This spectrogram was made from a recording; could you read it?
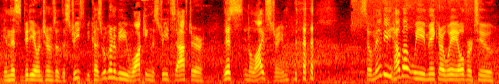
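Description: A man chatting casually while walking a city street and filming a vlog, relaxed and often laughing. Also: on the high side. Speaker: vlogger. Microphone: handheld gimbal camera. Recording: loud street and traffic noise. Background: passing traffic.

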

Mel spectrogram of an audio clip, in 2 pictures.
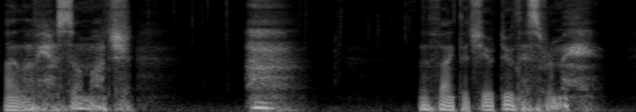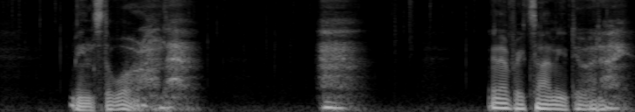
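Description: A man playing a weary, tender immortal lover in an intimate ASMR roleplay, murmuring haltingly with sighs, close to the microphone. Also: expressive, no room sound, heavily acted. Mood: tender, drowsy. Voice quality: very deep, gravelly, breathy. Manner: halting, murmured, sighing delivery. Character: weary, tender adult male immortal being soothed by a lover. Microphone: close dry microphone.

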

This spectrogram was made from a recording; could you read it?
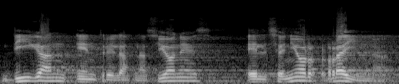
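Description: A man's voice: mid-range voice, lively intonation, drawn-out words, a little hiss or hum. An older man, solemnly reading scripture as a lay reader at a lectern. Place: large brick church. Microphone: lectern gooseneck microphone. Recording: echoey church, long reverb.

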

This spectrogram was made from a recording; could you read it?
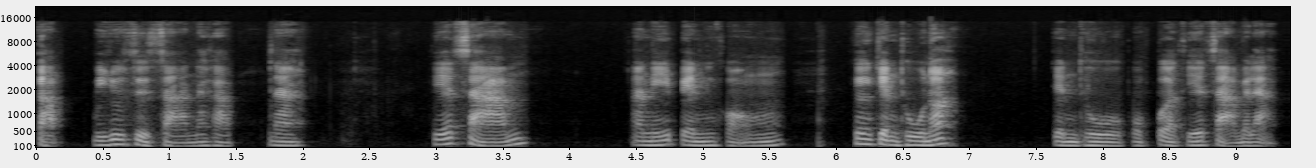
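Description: A man's voice: fairly low pitch, a little slow, long pauses, fairly bright tone. A man giving a casual hands-on product demonstration to viewers, explaining politely and often checking that they follow. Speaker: presenter of radio gear demo on his own video channel.

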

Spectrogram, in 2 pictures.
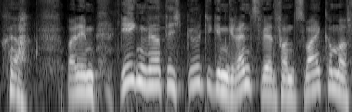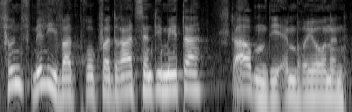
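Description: An actor playing a slick, wry tabloid newspaper reporter in an audio drama, chatty and keen to explain. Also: male voice, fairly high pitch, normal speed, close to an everyday voice. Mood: informative.

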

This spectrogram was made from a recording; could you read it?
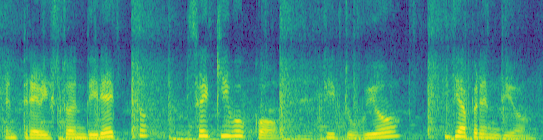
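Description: A woman's voice: fairly low pitch, lively intonation, moderate pace. Woman narrating a TV feature. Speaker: TV reporter narrator. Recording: voice-over with music bed.

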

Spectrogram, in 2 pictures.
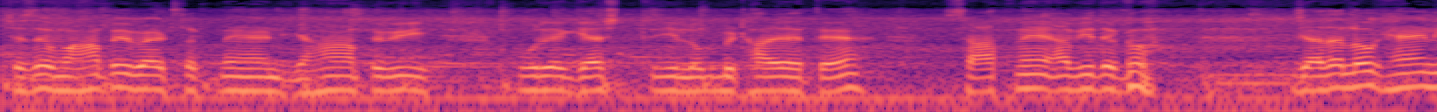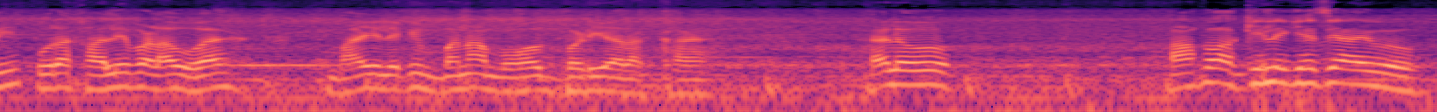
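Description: A man's voice: mid-range voice, fairly even intonation, moderate pace, background noise. A man, talking casually and directly to viewers as he hosts a vlog on a phone held at arm's length. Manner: chatty, informal, addressing viewers directly. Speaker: vlogger, host. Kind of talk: casual vlog narration mixing Hindi and English. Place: rooftop lounge, open-air and semi-covered seating at night.

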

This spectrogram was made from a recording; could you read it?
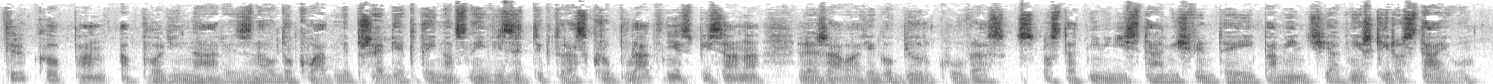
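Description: A man's voice: very deep voice, moderate pace, hardly any pauses, bright, forceful tone, slight background noise, full character voice. A man narrating a literary radio drama of suspense as a solemn storyteller. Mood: grave, measured. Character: solemn male storyteller of a gothic tale.

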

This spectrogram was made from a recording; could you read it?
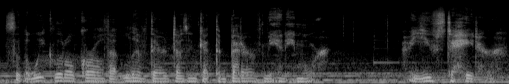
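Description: A woman playing a tough, guarded fighter in her thirties in a video game, speaking in a hushed, wry and bitter way. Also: a bass voice, level tone, brisk, loud music behind the voice. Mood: wistful, guarded. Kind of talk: intimate cinematic game dialogue.

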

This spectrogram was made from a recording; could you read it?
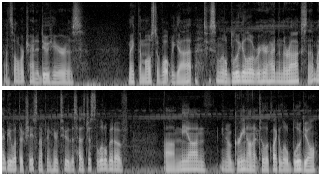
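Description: A man's voice: mid-range voice, fairly even intonation, fairly quick, gravelly, darkish tone, dry recording. A young man chatting casually and upbeat while fishing outdoors from a pond bank, filmed on a head-mounted action camera. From Iowa, USA. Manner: chatty, upbeat, folksy sayings. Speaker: fishing vlogger.

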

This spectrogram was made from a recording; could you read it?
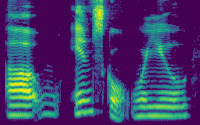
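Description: A woman's voice: lowish voice, slow, clear, resonant tone. An older woman hosting an interview, gracious, with a scripted introduction and casual questions, on a lapel mic. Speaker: interview host. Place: seated in a studio set.

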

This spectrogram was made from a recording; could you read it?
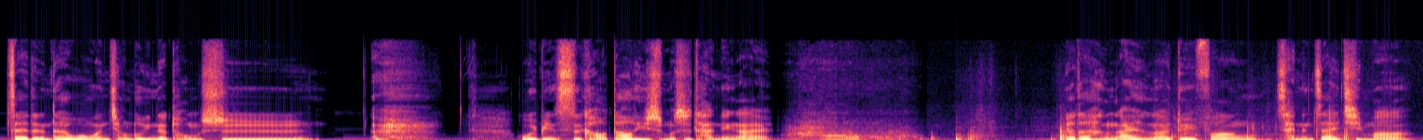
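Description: A man's voice: medium pitch, lively intonation, moderate pace, long pauses, darkish tone, lightly acted. An actor playing a pensive young man voicing his inner thoughts on love in a radio drama. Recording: music behind the voice.

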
